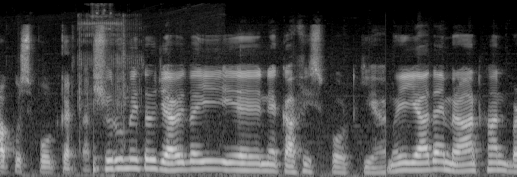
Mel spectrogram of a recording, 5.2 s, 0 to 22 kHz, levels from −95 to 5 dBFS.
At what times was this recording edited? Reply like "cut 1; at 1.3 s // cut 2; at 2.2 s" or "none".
cut 1; at 1.0 s // cut 2; at 3.8 s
